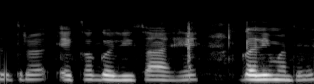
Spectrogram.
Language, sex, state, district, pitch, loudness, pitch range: Marathi, female, Maharashtra, Sindhudurg, 215 Hz, -16 LUFS, 205-220 Hz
